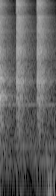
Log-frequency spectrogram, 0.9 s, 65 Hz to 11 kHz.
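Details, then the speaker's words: Biotronix focused (not radial) shockwave therapy device, up to 7 cm depth, firing on the operator's hand after water loading; sharp hissing clicks about three per second. "देखो बिल्कुल focus shock wave आ रही है 5 उसकी मेरे हाथ में, मेरे को फील हो रही है।"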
